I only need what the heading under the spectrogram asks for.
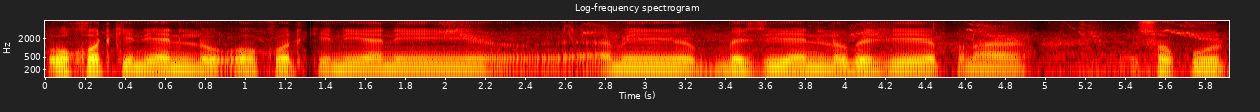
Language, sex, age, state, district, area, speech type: Assamese, male, 30-45, Assam, Charaideo, urban, spontaneous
